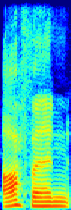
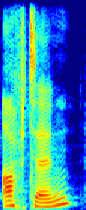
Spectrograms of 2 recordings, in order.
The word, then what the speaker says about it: often: I say often with a silent T. I have noticed you say often.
